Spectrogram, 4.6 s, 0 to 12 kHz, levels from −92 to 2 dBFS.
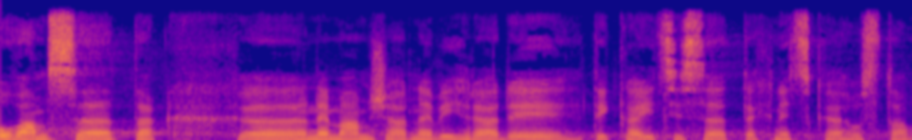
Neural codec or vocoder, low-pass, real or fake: none; 10.8 kHz; real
